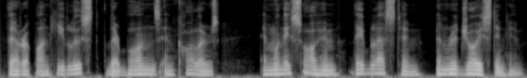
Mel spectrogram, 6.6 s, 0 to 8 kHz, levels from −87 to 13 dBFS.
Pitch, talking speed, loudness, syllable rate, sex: 100 Hz, 175 wpm, -20 LUFS, 4.7 syllables/s, male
